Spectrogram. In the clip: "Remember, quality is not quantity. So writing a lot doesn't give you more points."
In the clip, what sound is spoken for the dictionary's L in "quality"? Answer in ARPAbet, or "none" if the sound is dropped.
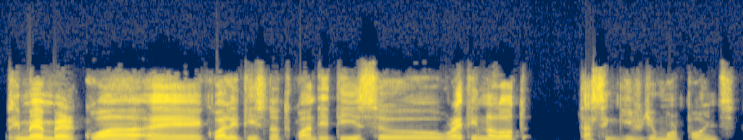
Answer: W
